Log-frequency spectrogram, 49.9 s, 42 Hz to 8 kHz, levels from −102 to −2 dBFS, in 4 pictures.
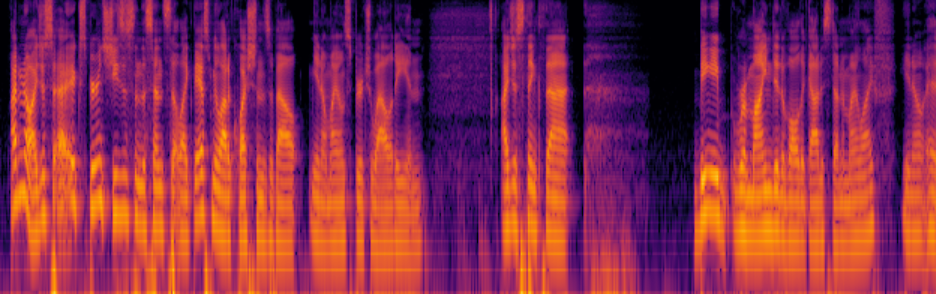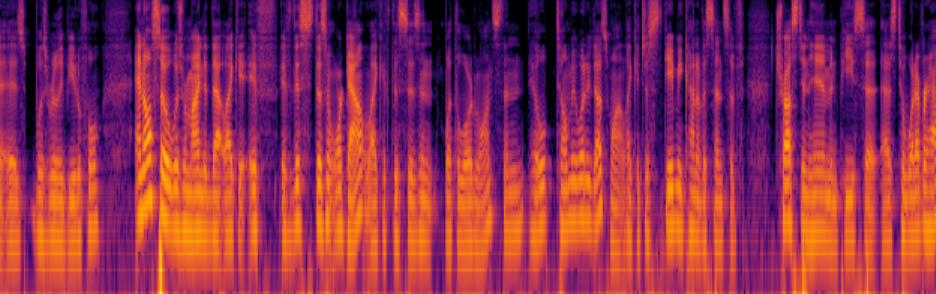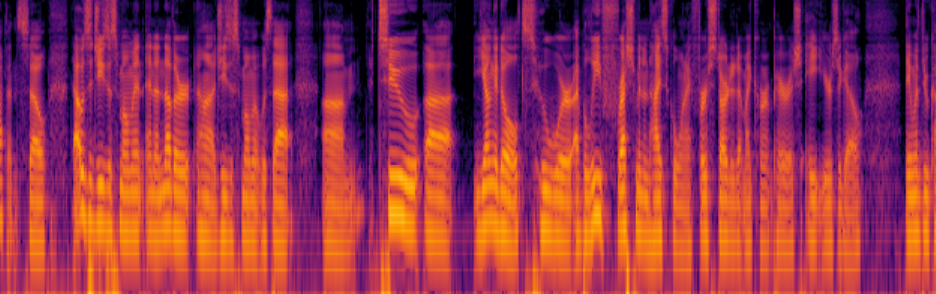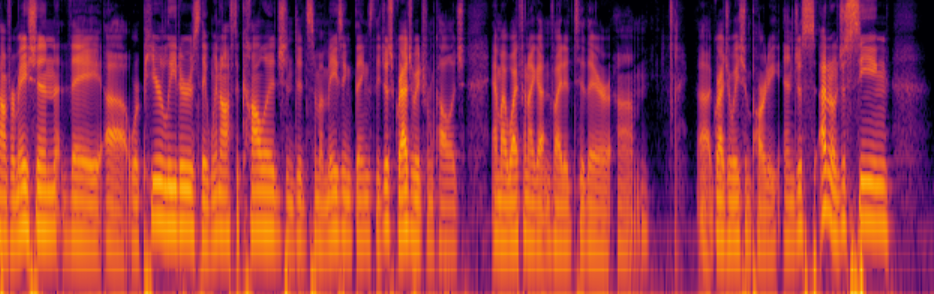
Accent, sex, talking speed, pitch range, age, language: American, male, 210 wpm, 110-130 Hz, 30-49, English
